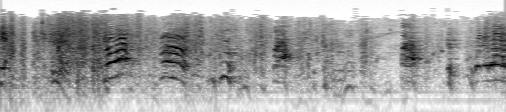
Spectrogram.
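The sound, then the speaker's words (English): A man is dunked into a water trough at a ranch with a loud splashing, sloshing commotion, while excited voices shout and laugh throughout. “Maybe we ought to let him see the owner if he takes a bath first.”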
